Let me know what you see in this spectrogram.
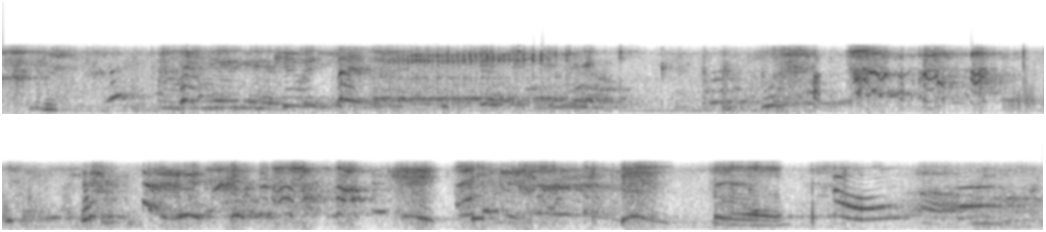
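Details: Loud, drawn-out voluntary belches from young people in a burping contest in class, with laughter and chatter around them.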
